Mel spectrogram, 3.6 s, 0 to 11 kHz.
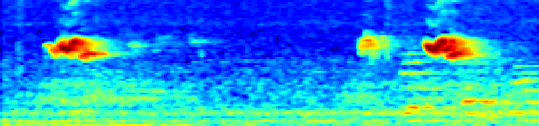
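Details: Red-whiskered bulbul singing a fighting song during trapping with a decoy bird, 14 December 2015: one short chirpy phrase, a pause of two seconds, then two more quick bright phrases close together.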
